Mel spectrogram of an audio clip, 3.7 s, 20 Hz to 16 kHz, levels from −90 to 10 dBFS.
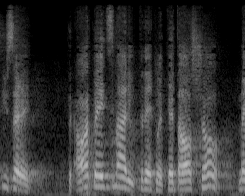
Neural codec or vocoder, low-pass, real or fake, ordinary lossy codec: codec, 44.1 kHz, 2.6 kbps, DAC; 14.4 kHz; fake; AAC, 48 kbps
